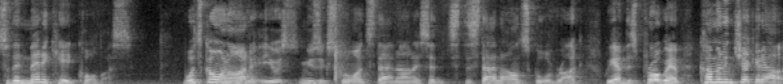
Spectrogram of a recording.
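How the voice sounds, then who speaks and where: This man talks at a very fast pace with a slight Brooklyn accent. His pitch is high, with very wide swings. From Brooklyn, New York. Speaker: music school owner. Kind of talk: interview. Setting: in person at his music school.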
